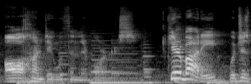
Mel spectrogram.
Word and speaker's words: Kiribati: hunting within their borders kiribati which is pronounced locally as kirabas is the best at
